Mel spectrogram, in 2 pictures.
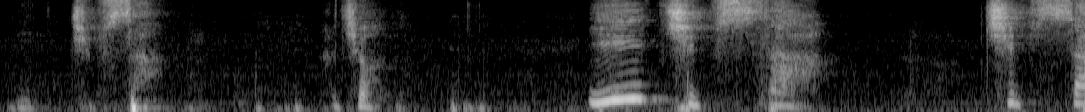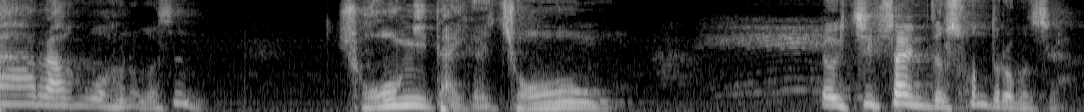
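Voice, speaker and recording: A man preaching a sermon as a guest pastor, animated and often laughing as he tells stories. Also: measured pace, long pauses, husky. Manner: animated, laughing, dramatic swings in pitch.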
